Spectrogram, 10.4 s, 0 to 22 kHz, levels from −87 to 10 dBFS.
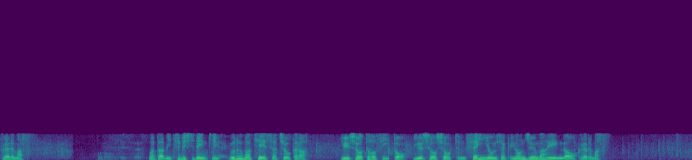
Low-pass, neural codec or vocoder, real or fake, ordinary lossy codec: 3.6 kHz; codec, 24 kHz, 0.9 kbps, WavTokenizer, medium music audio release; fake; none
